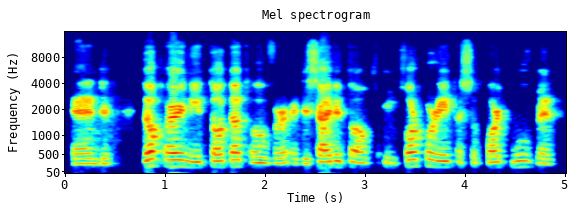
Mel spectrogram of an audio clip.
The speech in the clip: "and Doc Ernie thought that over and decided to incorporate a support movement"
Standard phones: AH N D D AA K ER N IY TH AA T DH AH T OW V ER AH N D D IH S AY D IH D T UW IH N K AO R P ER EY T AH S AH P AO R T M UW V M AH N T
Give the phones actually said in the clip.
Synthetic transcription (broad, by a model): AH N D D AA K ER N IY T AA T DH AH T OW V ER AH N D D IH S AY D IH D T UW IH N K AO R P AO EY T AH S AH P AO R T M UW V M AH N T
